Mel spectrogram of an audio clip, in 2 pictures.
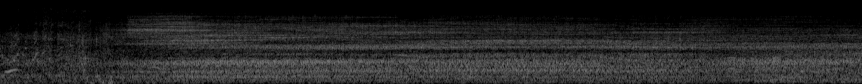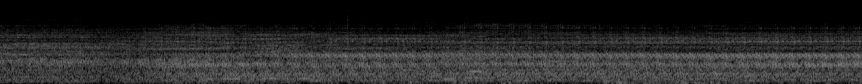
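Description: Radio-controlled scale trucks driving, giving a steady mechanical whine of several pitches that gets a little louder about ten seconds in.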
